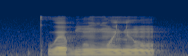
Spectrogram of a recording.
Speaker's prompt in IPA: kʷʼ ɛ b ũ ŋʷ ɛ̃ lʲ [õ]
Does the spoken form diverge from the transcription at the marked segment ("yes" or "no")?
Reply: no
